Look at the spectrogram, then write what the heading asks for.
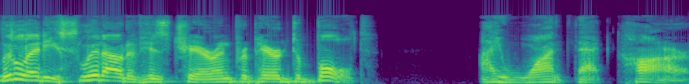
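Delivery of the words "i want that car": whispered, much slower. A child speaking to another child, whispered. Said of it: "Harry whispered".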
